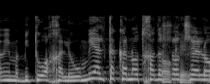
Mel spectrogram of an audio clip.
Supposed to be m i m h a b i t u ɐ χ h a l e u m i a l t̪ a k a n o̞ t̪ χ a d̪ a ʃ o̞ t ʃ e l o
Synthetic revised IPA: m i m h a b i t u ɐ χ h a l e u m i a l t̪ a k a n o̞ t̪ χ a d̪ a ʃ o̞ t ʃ e l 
